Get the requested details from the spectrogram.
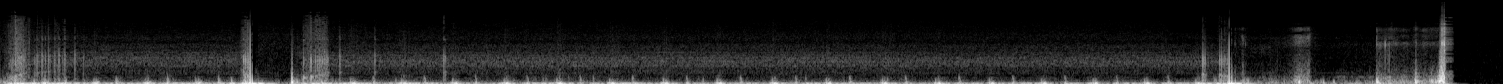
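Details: Adult male's own real heartbeat, self-examined shirtless with a standard stethoscope: steady, regular low heart thumps with brief scraping from the chest piece moving.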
